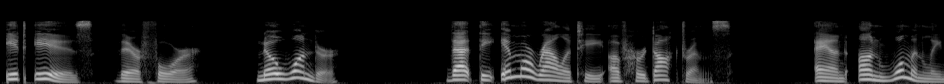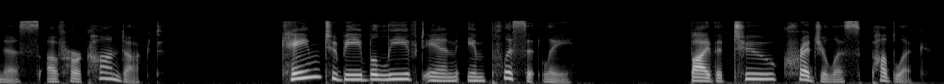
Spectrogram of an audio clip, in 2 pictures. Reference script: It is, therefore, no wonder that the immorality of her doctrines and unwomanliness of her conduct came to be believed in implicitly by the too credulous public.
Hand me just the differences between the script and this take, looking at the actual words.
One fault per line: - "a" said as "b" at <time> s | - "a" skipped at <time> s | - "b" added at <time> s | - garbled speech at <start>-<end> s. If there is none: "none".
none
